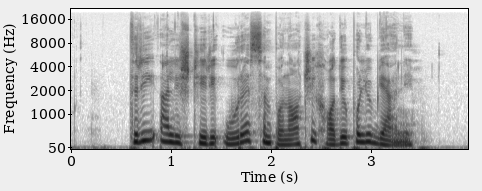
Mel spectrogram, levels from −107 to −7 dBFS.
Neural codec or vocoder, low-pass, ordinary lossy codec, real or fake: none; 19.8 kHz; none; real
